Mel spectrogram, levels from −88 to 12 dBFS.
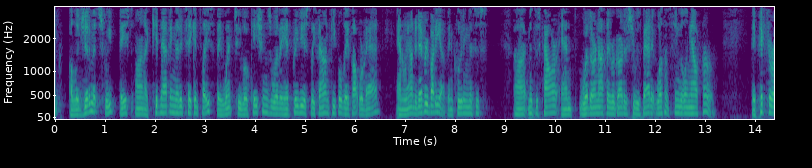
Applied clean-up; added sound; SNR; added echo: neural mask model DeepFilterNet 3.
